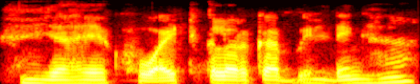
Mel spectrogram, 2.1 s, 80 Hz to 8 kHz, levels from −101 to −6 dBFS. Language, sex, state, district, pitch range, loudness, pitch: Hindi, male, Bihar, Vaishali, 120-130 Hz, -17 LUFS, 125 Hz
